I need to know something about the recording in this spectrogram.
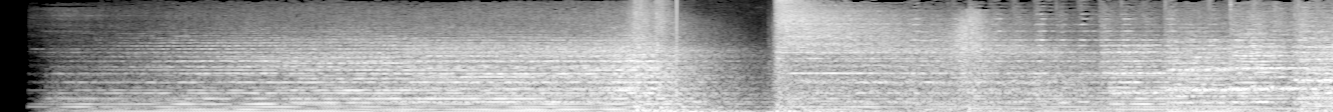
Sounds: Theme music

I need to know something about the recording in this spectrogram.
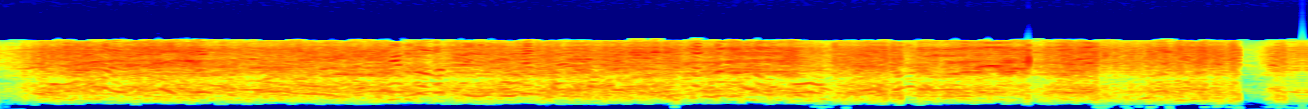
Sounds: Speech

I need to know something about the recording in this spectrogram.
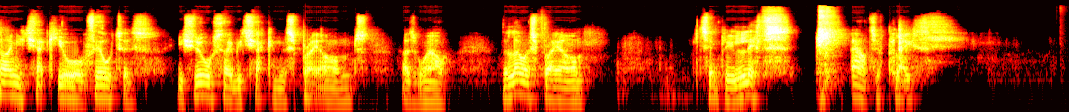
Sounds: Speech

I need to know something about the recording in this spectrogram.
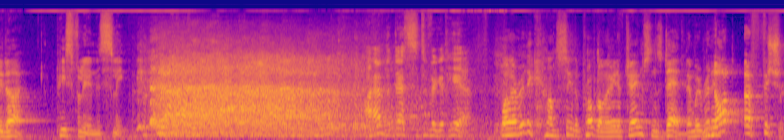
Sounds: Speech

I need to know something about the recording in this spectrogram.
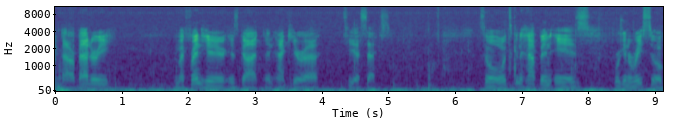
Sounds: Speech

